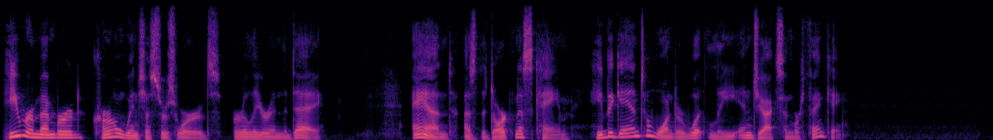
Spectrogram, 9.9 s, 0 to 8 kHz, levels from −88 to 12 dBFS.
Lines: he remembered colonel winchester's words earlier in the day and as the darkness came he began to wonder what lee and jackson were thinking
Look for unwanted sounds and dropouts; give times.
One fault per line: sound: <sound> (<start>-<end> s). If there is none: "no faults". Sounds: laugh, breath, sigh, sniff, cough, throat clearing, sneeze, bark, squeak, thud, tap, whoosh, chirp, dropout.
no faults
